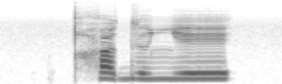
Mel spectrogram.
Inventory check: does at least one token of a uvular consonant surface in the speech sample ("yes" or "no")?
yes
